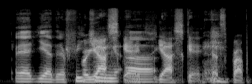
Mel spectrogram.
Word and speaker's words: Yasuke: Yeah, they're Or featuring Yasuke. That's the proper pronunciation, right.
